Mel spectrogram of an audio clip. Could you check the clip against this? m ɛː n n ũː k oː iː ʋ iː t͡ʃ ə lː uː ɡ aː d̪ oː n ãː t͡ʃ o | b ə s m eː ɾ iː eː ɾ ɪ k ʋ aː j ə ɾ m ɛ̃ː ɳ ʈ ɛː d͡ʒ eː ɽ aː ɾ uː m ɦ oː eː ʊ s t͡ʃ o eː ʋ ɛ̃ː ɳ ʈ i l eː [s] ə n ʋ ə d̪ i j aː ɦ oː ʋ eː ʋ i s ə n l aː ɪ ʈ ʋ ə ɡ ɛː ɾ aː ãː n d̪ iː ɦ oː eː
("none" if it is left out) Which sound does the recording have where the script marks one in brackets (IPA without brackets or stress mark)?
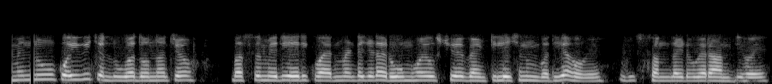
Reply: ʃ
